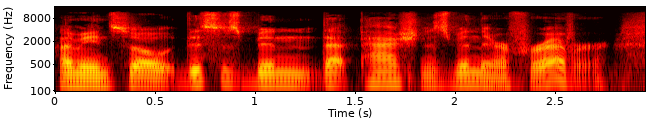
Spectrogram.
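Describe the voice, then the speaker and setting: A man speaks with a bright, sharp tone. Ordinary variation runs through his pitch. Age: 30s. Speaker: airline pilot, co-host, former nurse. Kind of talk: casual conversation. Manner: halting, many restarts.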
